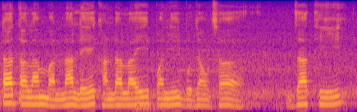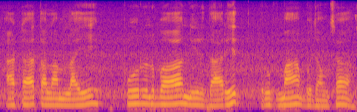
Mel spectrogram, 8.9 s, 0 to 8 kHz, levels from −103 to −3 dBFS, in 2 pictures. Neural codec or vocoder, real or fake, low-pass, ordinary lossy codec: none; real; none; none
